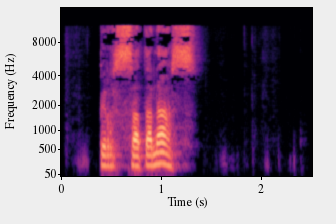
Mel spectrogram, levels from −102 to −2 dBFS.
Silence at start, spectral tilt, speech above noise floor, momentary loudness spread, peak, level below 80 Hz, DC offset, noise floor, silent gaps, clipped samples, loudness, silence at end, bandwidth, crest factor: 0.4 s; -2.5 dB/octave; 53 dB; 10 LU; -2 dBFS; -68 dBFS; under 0.1%; -72 dBFS; none; under 0.1%; -19 LUFS; 1.2 s; 11.5 kHz; 22 dB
